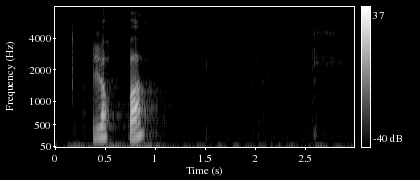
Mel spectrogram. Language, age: Norwegian, 50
